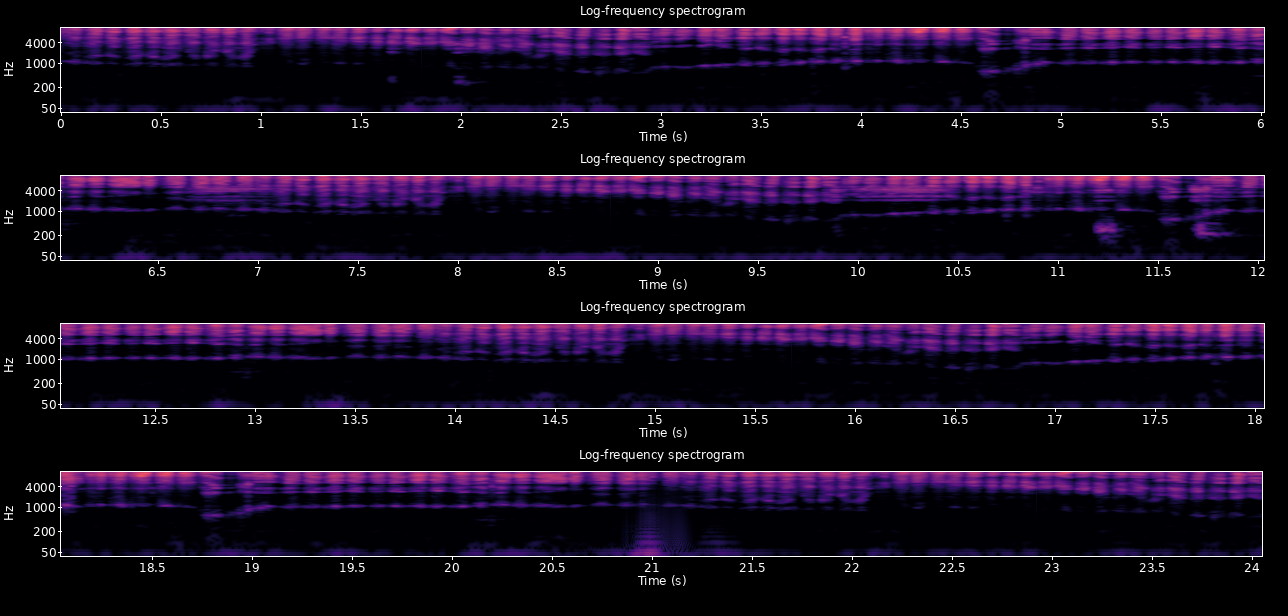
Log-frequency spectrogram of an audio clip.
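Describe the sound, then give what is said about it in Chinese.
A mother brushes a child's teeth with a toothbrush: rapid back-and-forth scrubbing strokes recur in a steady rhythm for a long stretch, fairly faint and with no talk. “放轻松，妈妈帮你刷牙哦，别紧张，只要刷干净。”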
